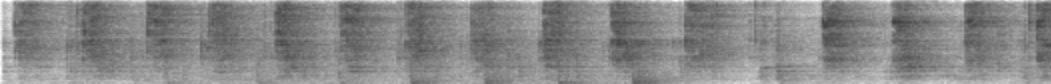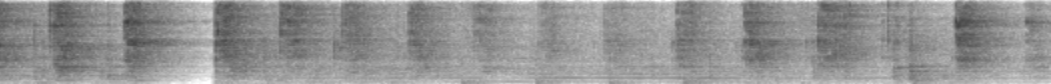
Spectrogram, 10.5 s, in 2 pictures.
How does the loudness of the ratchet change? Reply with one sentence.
The volume of the ratchet goes down.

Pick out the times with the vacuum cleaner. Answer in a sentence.
The vacuum cleaner can be heard from 6.5 to 10.4 s.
